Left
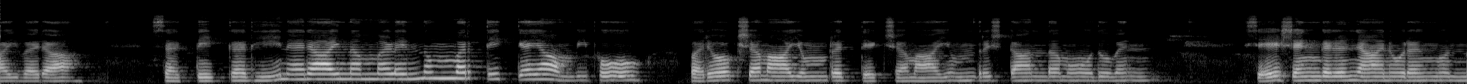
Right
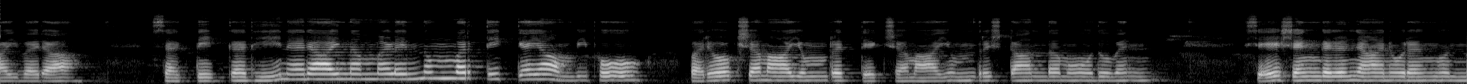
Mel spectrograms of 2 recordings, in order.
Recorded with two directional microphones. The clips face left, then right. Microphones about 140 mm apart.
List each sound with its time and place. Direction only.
0.0 s speech: 20° right (ahead or behind)
12.5 s speech: 20° right (ahead or behind)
